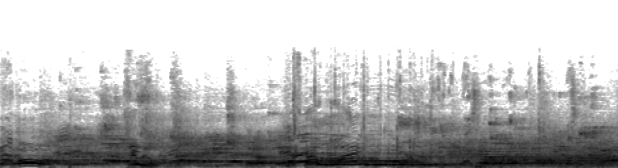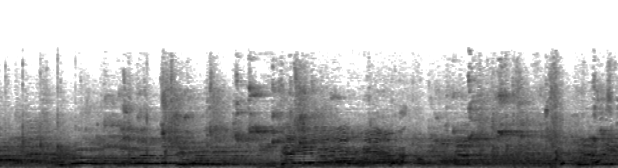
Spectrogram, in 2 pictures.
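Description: Live basketball game sound in a gym: sneakers squeaking in short sliding chirps on the hardwood floor, the ball dribbling, and players' voices calling out.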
